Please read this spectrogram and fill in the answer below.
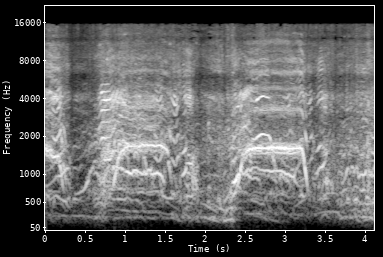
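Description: A group of people cheering together in long, high shouts, three of them, each held for about a second with short gaps between.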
